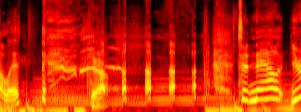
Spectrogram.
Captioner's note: laughing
